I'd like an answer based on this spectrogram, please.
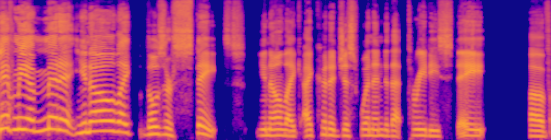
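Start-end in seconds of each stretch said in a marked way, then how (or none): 0.0-1.0 put-on shrieking screaming, pitched very high. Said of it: "Or I could be screaming".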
